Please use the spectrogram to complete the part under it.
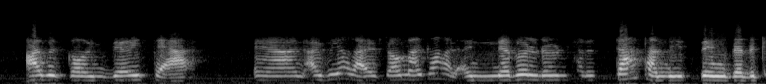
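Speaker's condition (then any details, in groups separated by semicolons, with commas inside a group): Cerebral palsy; from birth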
